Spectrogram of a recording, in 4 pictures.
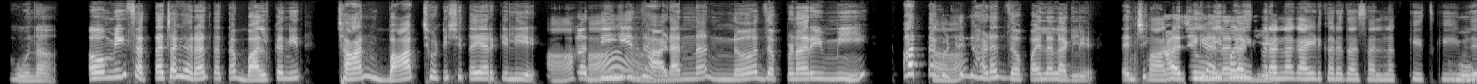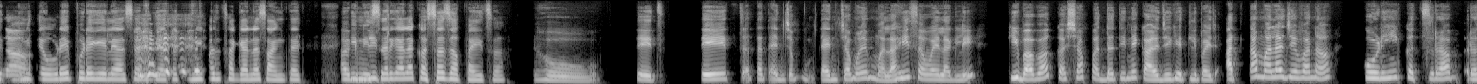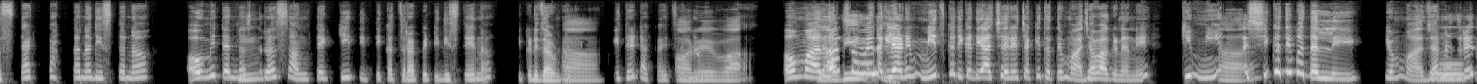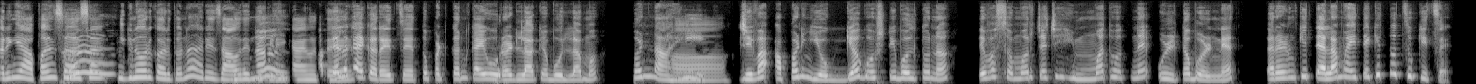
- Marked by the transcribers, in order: other background noise; chuckle; tapping
- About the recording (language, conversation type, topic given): Marathi, podcast, एखाद्या अचानक झालेल्या भेटीने तुमचा जगाकडे पाहण्याचा दृष्टिकोन बदलला आहे का?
